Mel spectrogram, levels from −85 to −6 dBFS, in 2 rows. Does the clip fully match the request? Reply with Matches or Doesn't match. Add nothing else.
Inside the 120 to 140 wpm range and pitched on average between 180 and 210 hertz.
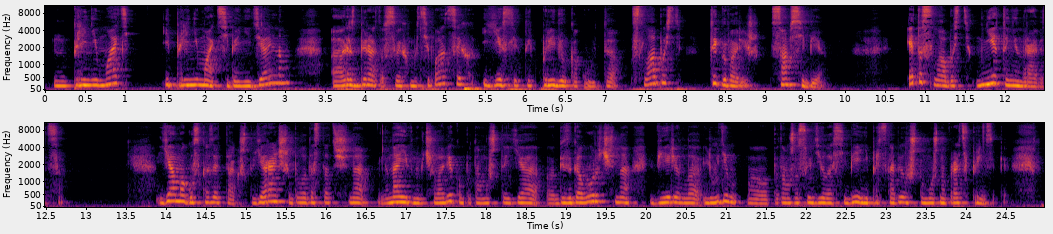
Matches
